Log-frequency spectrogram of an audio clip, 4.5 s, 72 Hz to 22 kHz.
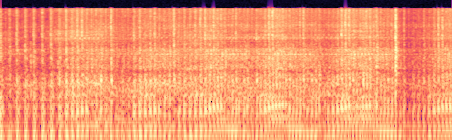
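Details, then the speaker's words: Roughly 1980 Yamaha XT500 single, sat over 20 years, on reserve fuel on a test ride: it thumps and revs unevenly, never climbing cleanly. It won't rev out; owner suspects the airbox restricts air, unconfirmed. "so i think we gotta take off the air box so i'm thinking the air box is restricting it so let's take off the air box sounds like it is at least sounds like it's not getting enough air"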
